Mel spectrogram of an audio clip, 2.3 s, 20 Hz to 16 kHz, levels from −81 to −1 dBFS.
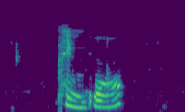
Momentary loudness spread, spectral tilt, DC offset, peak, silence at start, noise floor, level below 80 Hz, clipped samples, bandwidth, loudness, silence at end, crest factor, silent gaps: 14 LU; -5.5 dB/octave; under 0.1%; -8 dBFS; 0.75 s; -69 dBFS; -64 dBFS; under 0.1%; 7.2 kHz; -23 LUFS; 0.8 s; 20 dB; none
